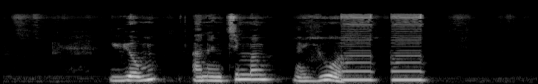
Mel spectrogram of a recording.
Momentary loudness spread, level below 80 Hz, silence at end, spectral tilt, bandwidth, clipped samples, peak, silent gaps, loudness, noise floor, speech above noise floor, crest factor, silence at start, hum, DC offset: 12 LU; -64 dBFS; 1.1 s; -5.5 dB/octave; 11.5 kHz; under 0.1%; -4 dBFS; none; -23 LUFS; -59 dBFS; 36 dB; 20 dB; 0.15 s; none; under 0.1%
